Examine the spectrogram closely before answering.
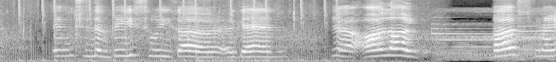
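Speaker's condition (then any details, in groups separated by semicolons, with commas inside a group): Cerebral palsy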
